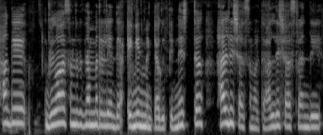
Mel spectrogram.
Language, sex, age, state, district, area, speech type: Kannada, female, 18-30, Karnataka, Udupi, rural, spontaneous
